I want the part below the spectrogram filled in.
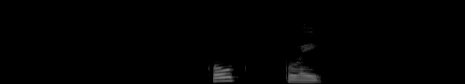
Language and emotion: Russian, neutral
